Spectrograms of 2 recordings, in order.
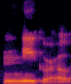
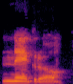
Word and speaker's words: negro: with that word so it's not negro it's negro so i definitely would make sure they understand the pronunciation that it negro is not the same as negro and then it's also not the n word but i also have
